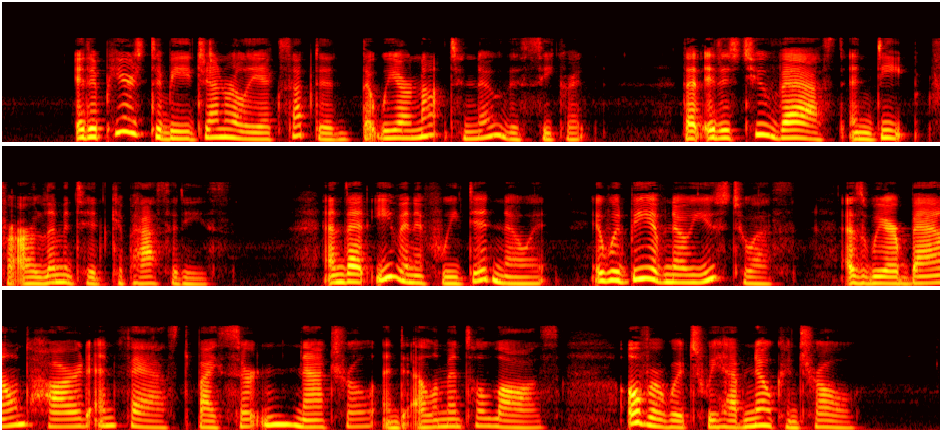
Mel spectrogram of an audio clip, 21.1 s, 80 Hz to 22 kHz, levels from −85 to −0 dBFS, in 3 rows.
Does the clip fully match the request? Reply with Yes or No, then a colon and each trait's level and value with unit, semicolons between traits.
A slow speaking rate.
No: average, 170 wpm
